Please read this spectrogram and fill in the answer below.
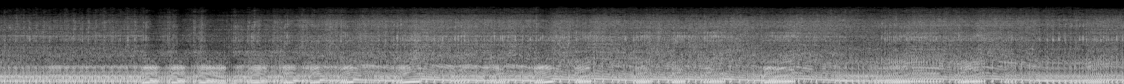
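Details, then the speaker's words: Stark Chinese chainsaw after ignition coil replacement, test run: two-stroke picks up cleanly, revs up and down under throttle with steady firing, no misses; runs healthy, though choking kills it and kill switch doesn't work. "Yeah, choking it kills it. The kill switch doesn't work. Take that back off and see, but hey, it runs."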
